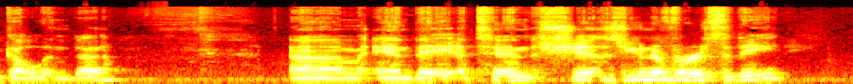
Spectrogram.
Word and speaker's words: Galinda: And in the movie, or in the Broadway show, it's pronounced Galinda.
